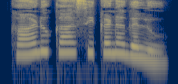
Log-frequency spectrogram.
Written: ಕಾಡಕಾಸಿ ಕಣಿಗಲು

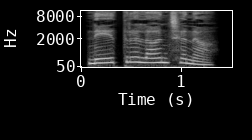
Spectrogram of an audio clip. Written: ನೇತ್ರಲಾಂಛನ

